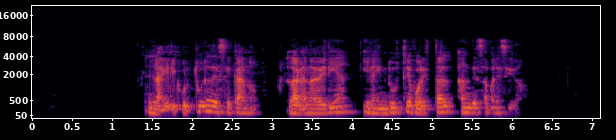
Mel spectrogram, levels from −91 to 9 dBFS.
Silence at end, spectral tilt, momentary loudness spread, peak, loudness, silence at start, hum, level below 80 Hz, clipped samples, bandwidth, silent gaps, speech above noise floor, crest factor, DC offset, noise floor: 1 s; -5 dB/octave; 9 LU; -8 dBFS; -28 LUFS; 1.4 s; none; -72 dBFS; under 0.1%; 7.8 kHz; none; over 62 dB; 22 dB; under 0.1%; under -90 dBFS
